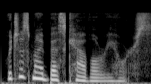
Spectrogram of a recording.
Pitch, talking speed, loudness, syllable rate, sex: 200 Hz, 240 wpm, -17 LUFS, 6.5 syllables/s, female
